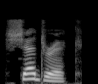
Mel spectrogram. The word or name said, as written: shedrick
